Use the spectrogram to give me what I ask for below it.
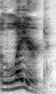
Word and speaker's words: Laird: It's not L-A-R-D. L-A-R-D would be lard. This is L-A-I-R-D, so I would say it's layered. Layered, like you're layering pizza. You're layering a lasagna.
